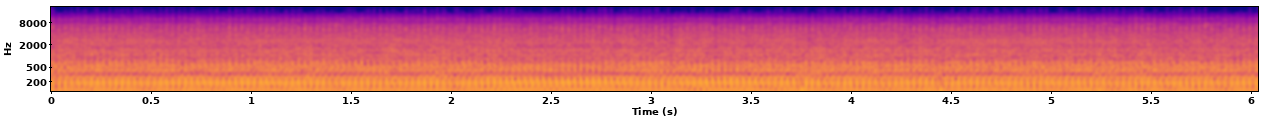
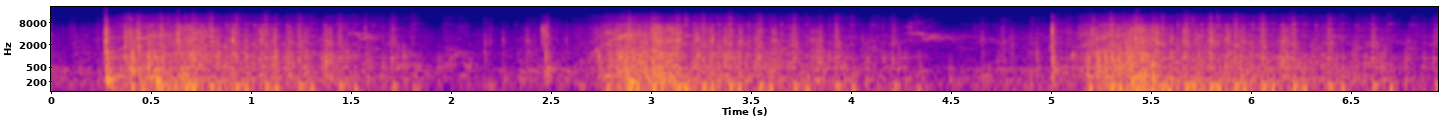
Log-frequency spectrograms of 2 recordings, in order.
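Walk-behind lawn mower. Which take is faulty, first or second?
second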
